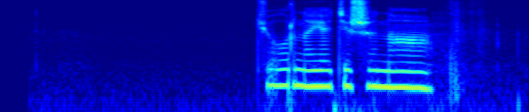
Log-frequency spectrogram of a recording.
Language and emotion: Russian, neutral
